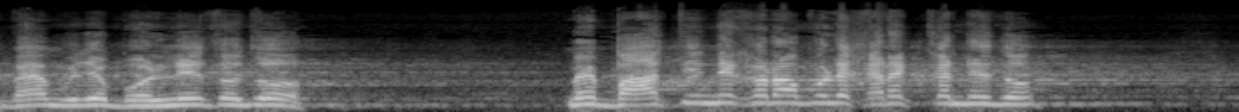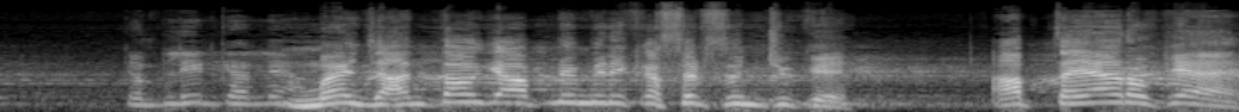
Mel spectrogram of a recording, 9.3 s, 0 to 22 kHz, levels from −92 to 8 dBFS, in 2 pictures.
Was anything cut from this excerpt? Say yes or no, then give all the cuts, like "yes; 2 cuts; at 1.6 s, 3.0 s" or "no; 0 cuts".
no; 0 cuts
